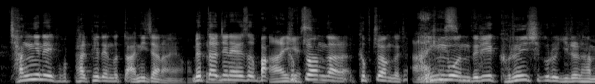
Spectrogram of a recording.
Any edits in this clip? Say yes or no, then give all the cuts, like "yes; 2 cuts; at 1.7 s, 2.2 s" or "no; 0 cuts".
yes; 2 cuts; at 1.8 s, 4.0 s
